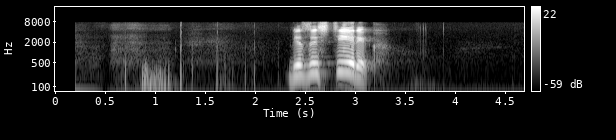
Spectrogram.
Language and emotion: Russian, angry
